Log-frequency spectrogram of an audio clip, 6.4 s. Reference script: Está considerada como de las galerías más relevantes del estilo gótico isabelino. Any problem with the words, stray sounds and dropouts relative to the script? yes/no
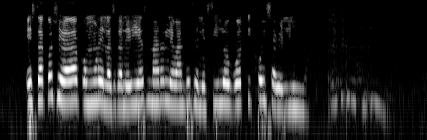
yes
